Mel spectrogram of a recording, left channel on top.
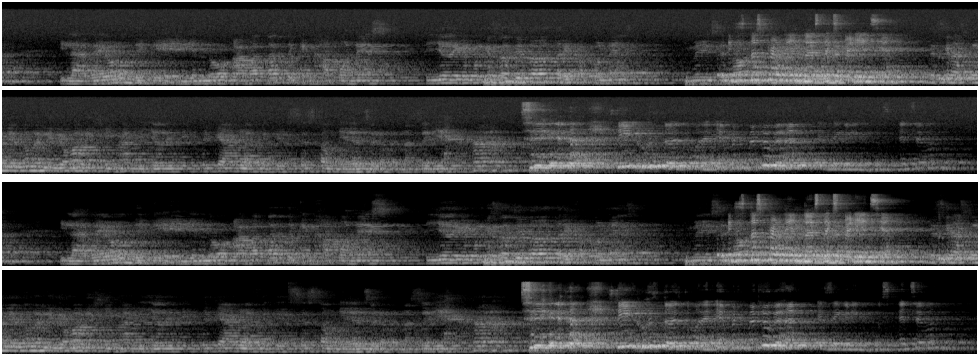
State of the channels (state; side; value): noise; left; hiss, 16 dB below the sound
